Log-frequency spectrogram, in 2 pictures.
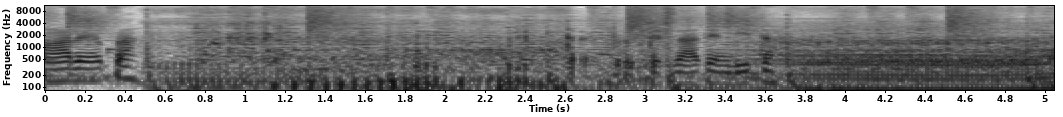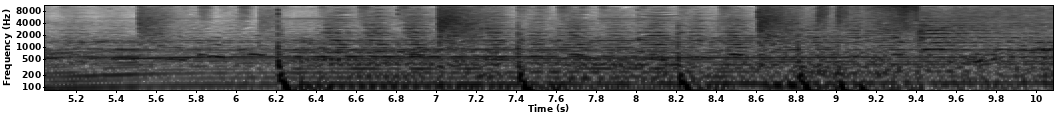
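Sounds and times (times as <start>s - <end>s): electronic background music: 0.0s - 10.0s
scooter accelerating: 0.5s - 10.0s.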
